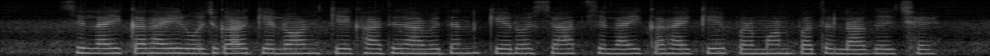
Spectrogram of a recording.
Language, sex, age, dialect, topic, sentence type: Maithili, female, 46-50, Angika, banking, question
